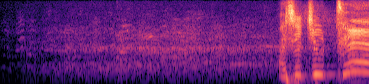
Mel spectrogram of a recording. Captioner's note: audience laughs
